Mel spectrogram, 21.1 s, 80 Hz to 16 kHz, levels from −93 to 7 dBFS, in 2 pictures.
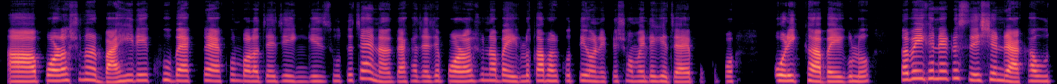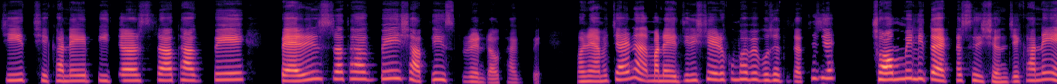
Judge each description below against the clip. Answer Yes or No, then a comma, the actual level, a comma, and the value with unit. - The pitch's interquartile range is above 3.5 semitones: Yes, average, 4.0 semitones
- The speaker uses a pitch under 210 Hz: No, high, 235 Hz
